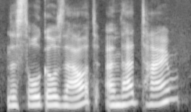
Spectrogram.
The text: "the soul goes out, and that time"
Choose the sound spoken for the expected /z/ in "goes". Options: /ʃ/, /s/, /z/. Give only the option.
/z/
